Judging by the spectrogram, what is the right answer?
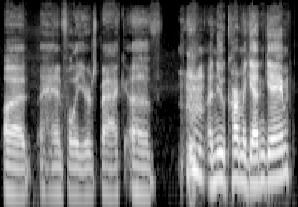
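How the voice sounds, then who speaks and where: A man's voice: medium pitch, lively intonation, moderate pace, no echo. A man with an American accent in casual conversation, co-hosting a gaming podcast. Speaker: co-host of a retro gaming podcast. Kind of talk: casual chat about video games.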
